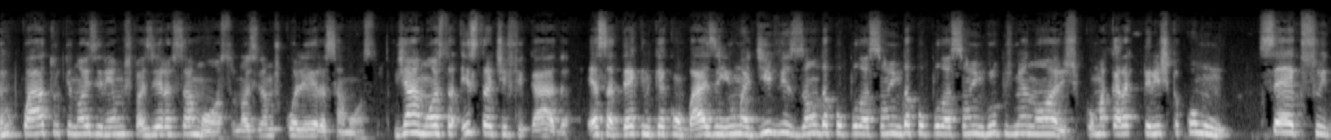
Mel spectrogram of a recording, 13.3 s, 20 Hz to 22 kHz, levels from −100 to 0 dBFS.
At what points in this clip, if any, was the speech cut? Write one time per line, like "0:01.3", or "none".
0:03.9
0:05.8
0:09.0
